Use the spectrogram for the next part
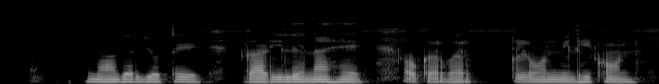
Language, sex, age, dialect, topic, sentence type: Chhattisgarhi, male, 46-50, Northern/Bhandar, agriculture, question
